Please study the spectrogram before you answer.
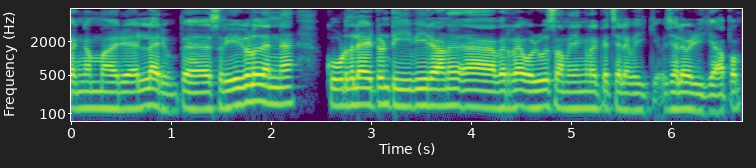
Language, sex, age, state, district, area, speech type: Malayalam, male, 60+, Kerala, Kozhikode, urban, spontaneous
